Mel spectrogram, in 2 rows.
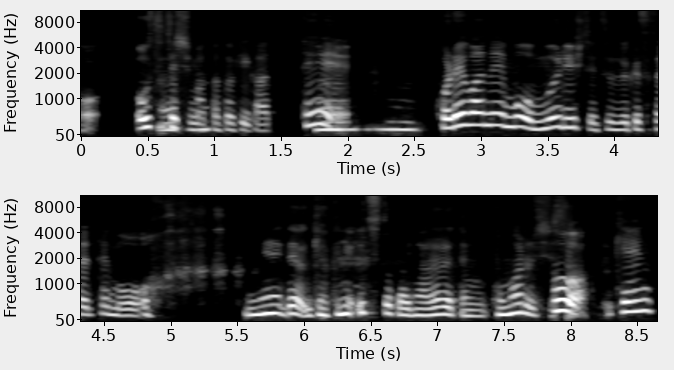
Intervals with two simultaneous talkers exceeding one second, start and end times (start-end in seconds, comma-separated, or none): none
